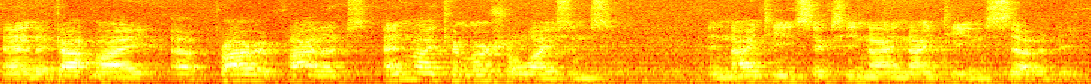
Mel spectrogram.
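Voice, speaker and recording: The speaker goes at a fairly slow pace with fairly even intonation. Noticeable background noise and audible room echo fill the recording. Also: man. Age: 80s+. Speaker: pilot, army veteran. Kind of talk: interview.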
